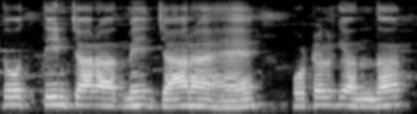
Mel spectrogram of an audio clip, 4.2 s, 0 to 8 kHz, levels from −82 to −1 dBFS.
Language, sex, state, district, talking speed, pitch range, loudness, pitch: Hindi, male, Gujarat, Valsad, 155 wpm, 145-160 Hz, -15 LUFS, 150 Hz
